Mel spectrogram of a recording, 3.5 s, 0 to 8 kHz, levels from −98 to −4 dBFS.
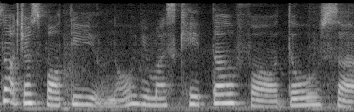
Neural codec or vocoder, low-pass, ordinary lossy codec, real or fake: none; 7.2 kHz; MP3, 64 kbps; real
